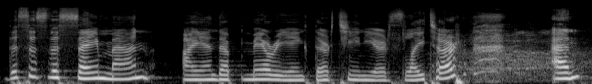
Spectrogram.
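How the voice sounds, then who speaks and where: A woman in her fifties telling a personal story to an audience in an unhurried, reminiscing way. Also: fairly high pitch. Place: library event stage.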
